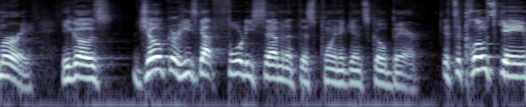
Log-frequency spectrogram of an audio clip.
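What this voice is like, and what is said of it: Usual voice. Nothing is said of it.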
